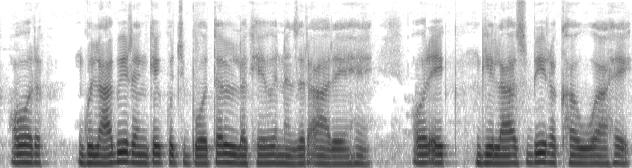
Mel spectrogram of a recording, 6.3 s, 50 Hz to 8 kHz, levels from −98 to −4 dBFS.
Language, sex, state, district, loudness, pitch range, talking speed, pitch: Hindi, male, Uttar Pradesh, Ghazipur, -25 LUFS, 135-150 Hz, 180 wpm, 140 Hz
